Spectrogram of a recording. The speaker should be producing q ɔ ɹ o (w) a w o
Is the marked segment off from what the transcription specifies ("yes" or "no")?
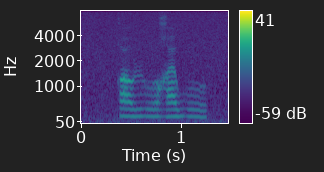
yes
